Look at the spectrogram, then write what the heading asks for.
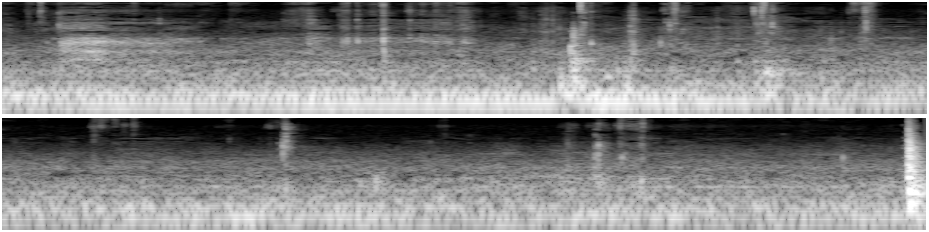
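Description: Eating chicken wings: quiet chewing with scattered small clicks and crackles, over a steady low rumble. A sharp knock comes at the very end.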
